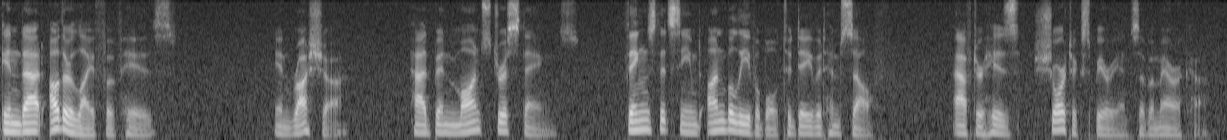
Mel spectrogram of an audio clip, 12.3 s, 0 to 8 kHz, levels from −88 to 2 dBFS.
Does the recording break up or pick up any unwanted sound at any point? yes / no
no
